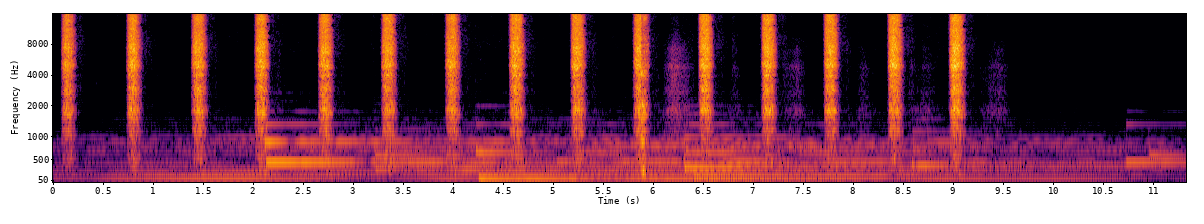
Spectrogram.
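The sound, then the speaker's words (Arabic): Sharp, forceful exhalations of a breathing exercise for energy, each breath pushed out by pulling the stomach in. They come in a rapid, steady, pulse-like series of short breathy bursts over a sustained musical background. “مع كل زفير عم ناخده عم ندفع بالمعدة لجوا زي النبض خلينا نبدأ شهيق”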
